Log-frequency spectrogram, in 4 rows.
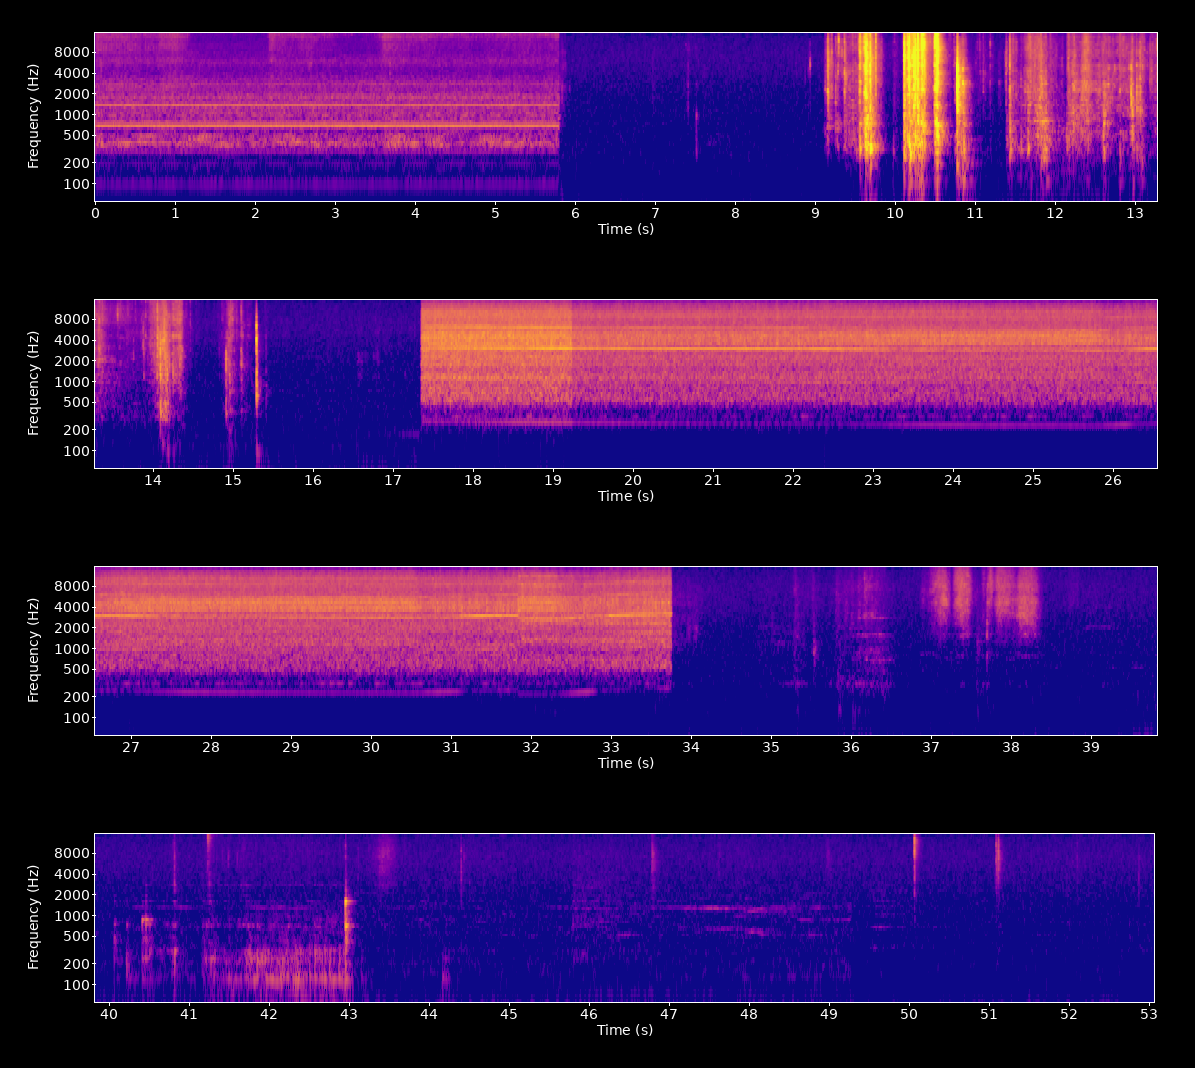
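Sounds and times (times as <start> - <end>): drill press boring into wood: 0.0 - 5.8, 17.4 - 33.8.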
